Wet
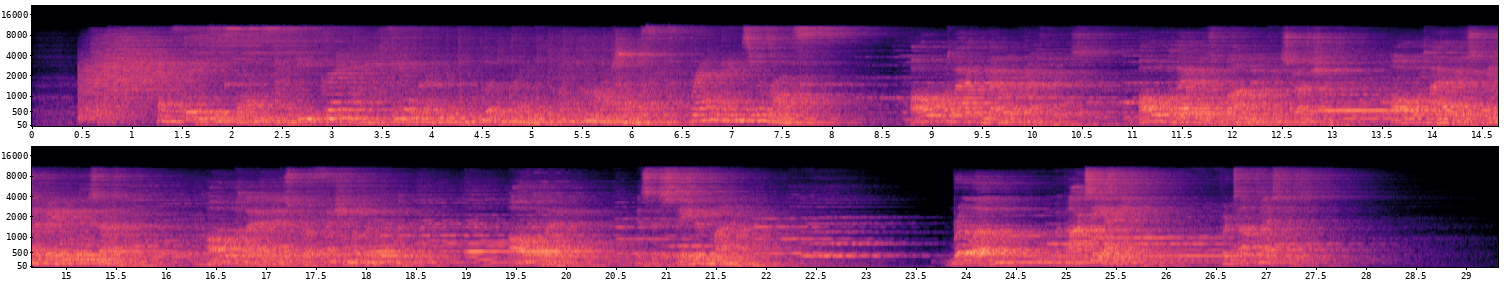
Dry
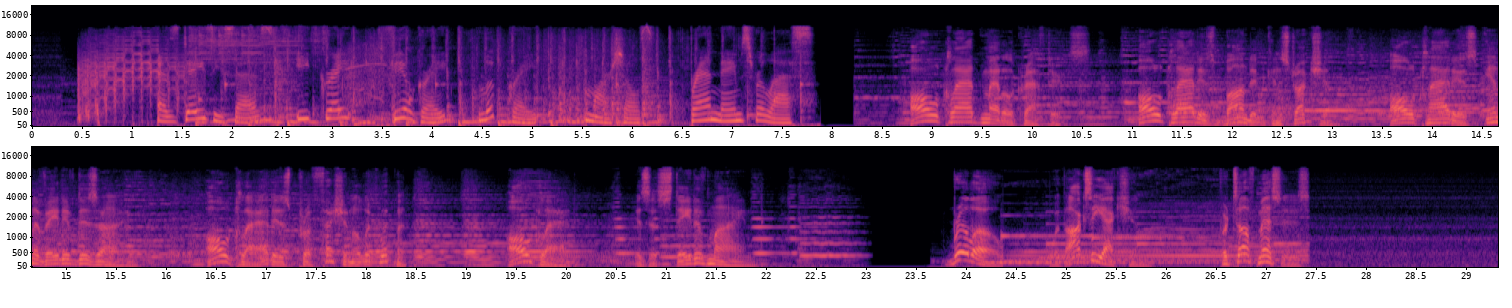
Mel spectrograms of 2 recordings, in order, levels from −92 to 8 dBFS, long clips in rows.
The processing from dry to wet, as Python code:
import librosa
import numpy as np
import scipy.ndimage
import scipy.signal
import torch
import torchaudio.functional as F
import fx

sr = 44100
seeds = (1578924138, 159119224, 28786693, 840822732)

y = fx.fade_out_tail(x, sr, length_s=4.03)
y = fx.high_shelf(y, sr, hz=3900.0, db=11.5, at=(0.58, 0.98))
y = fx.echo_feedback(y, sr, ms=217, feedback_pct=32, wet_db=-7.5)
y = fx.rev_plate(y, sr, seeds[0], rt60_s=1.9, hf_ratio=0.8, predelay_ms=0, drr_db=-5.5)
